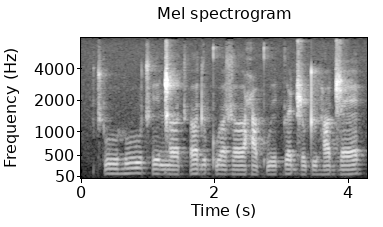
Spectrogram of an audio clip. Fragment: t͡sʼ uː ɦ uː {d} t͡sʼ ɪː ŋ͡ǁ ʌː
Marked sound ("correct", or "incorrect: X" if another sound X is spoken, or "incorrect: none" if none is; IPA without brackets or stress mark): incorrect: none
